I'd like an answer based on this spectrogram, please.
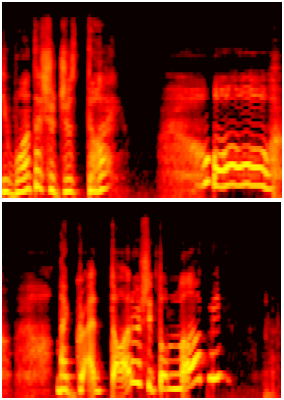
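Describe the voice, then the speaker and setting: A female-sounding put-on character voice, whiny and high-pitched, drags along at a very slow pace with long, frequent pauses. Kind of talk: colloquial. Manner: whiny, guilt-tripping.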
